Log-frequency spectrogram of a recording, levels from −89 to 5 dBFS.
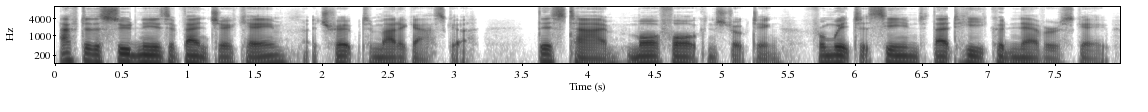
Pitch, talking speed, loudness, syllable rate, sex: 90 Hz, 165 wpm, -21 LUFS, 5.5 syllables/s, male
